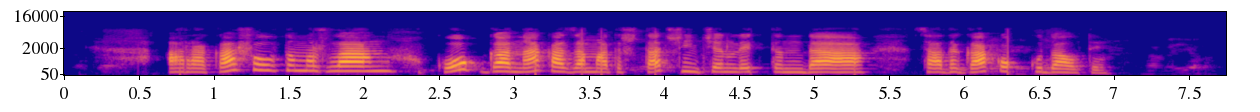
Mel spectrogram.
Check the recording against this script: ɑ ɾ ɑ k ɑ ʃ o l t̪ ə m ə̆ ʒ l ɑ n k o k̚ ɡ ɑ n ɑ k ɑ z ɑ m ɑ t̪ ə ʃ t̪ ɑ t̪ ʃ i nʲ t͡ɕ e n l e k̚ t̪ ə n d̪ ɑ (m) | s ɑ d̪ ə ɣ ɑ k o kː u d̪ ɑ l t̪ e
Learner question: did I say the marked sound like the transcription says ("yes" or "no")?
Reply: no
